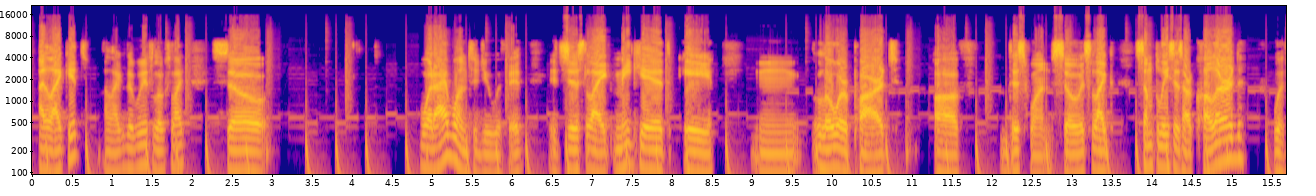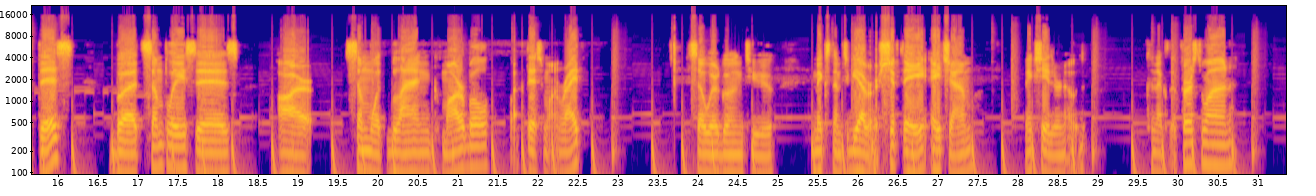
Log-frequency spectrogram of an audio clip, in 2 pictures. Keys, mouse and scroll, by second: 0.5 middle click, 1.1 middle click, 3.9 middle click, 4.0 middle click, 4.5 middle click, 4.7 middle click, 10.7-11.5 scroll, 11.5 click, 11.5 scroll, 11.7 click, 16.8 click, 16.9 click, 17.3 click, 17.4 click, 18.0 click, 18.1 click, 21.9 middle click, 22.3 middle click, 26.3 shift+a, 26.7 h, 26.9 m, 27.7 click, 28.6 click, 29.7 click.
